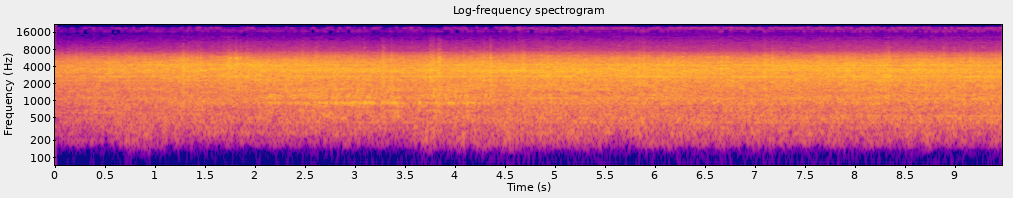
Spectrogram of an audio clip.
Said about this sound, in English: You can hear the engine difference.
